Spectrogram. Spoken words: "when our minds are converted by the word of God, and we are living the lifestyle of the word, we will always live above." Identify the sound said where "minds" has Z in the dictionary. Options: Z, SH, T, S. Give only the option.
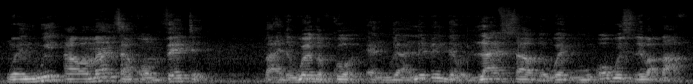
S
